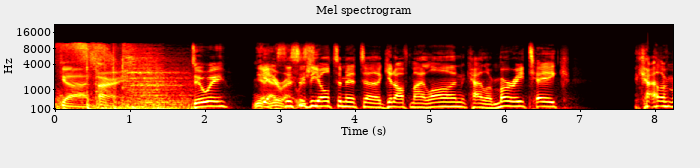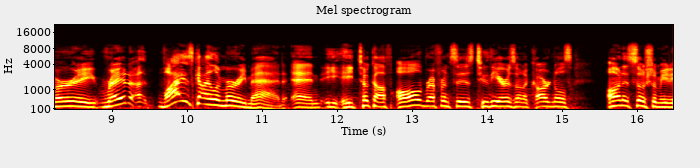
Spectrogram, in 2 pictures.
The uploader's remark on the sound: broadcasting live again from Super Bowl Radio Row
